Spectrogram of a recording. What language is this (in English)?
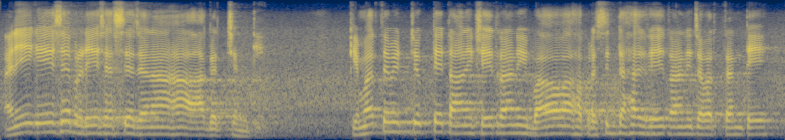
Sanskrit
